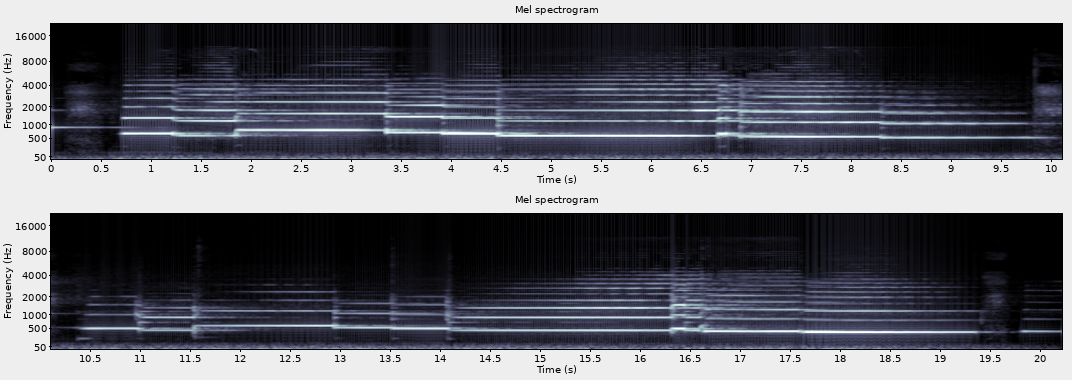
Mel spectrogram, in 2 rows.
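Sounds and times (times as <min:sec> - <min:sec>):
solo B flat clarinet: 0:00.0 - 0:20.2.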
